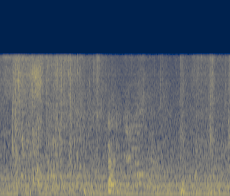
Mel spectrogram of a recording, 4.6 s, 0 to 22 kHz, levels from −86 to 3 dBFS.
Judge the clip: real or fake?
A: fake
